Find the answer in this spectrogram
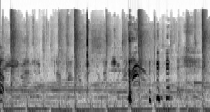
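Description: Background music with a steady heavy bass beat, with a brief voice sliding up and down about two and a half seconds in.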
